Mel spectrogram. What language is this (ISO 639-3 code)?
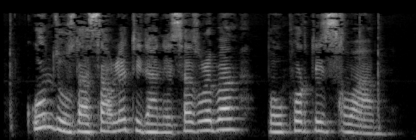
kat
